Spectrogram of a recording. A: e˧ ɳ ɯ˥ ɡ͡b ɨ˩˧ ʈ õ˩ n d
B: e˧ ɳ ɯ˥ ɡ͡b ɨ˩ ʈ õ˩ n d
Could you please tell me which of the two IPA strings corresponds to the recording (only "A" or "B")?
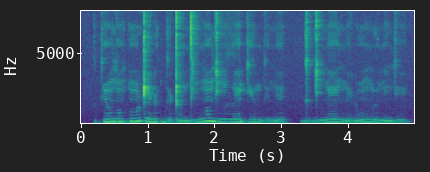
A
